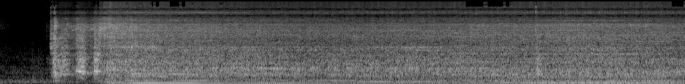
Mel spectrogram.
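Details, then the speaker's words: 2012 Honda Civic, started after a Liqui Moly engine flush and a Valvoline 5W-20 oil change with Lucas oil treatment: starter catches quickly, then an even, steady idle with no knocks or ticks; sounds smooth. "Sounds nice and smooth."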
